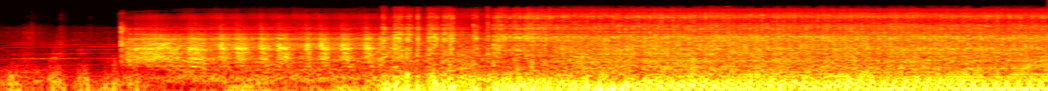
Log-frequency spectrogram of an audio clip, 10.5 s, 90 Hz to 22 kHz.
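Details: 1933 Great Lakes biplane, 165 hp Warner Super Scarab seven-cylinder radial, first start in 54 years after a 12-year restoration: starter whirs briefly, then it catches with a ragged burst and settles into a steady, even, deep idle; healthy start.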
